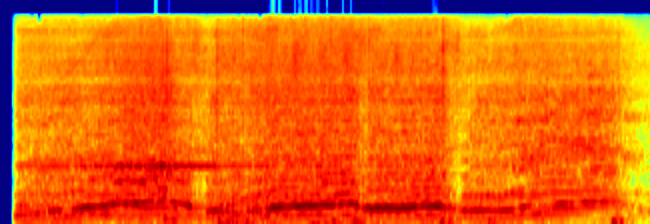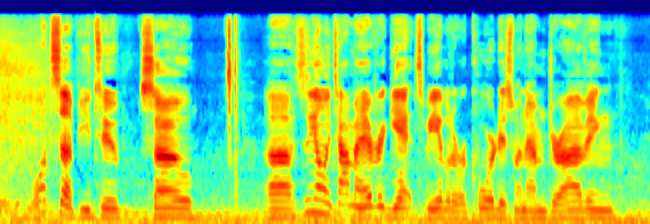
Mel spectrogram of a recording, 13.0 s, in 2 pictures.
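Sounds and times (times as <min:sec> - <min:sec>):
car engine revving: 0:00.1 - 0:07.0
spinning tyres hissing: 0:00.2 - 0:07.0.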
